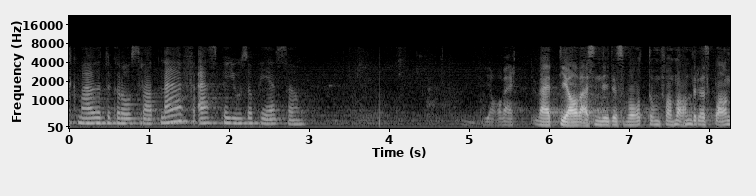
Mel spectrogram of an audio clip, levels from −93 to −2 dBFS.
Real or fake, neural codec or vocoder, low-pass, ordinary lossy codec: real; none; 7.2 kHz; none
